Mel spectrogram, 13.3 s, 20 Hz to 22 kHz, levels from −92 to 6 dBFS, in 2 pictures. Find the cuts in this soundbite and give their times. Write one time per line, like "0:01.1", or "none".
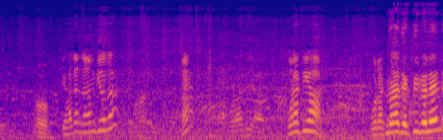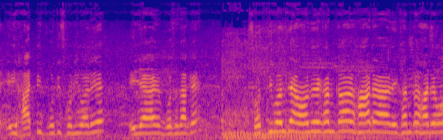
0:05.8
0:10.0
